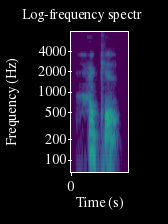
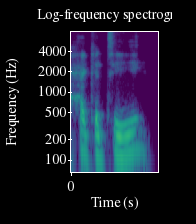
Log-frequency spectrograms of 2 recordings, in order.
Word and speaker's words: Hecate: witchcraft you probably recognize heckett or hecatee you can hear it pronounced both ways you can look up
